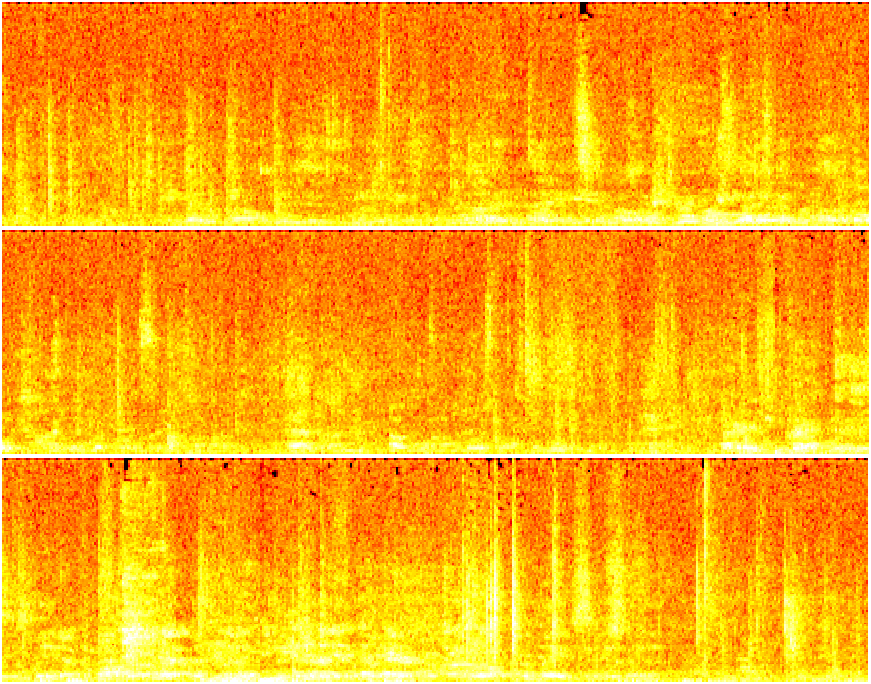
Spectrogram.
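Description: Women sing together through microphones in an echoing room.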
